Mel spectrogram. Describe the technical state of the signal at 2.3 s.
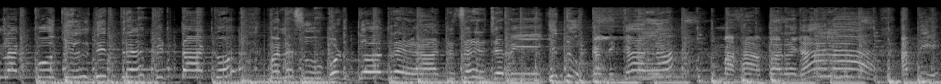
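At 2.3 s the signal has processor overload crackle, from 2.23 to 2.93 s: short buffers, around 5 ms, miss their deadlines and replay stale audio, producing gritty, hard-edged crackle.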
